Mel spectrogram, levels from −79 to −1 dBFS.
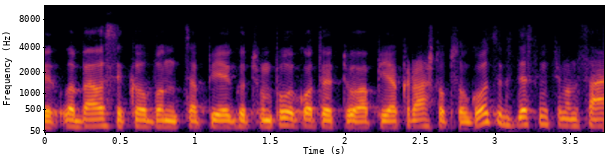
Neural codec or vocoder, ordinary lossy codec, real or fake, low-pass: codec, 16 kHz, 0.9 kbps, LongCat-Audio-Codec; Opus, 32 kbps; fake; 7.2 kHz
